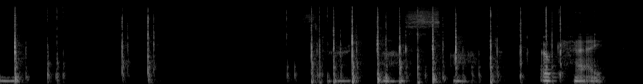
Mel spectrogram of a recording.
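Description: Rapid clicks of typing on a computer keyboard, heard over a video-call connection. The sound cuts out completely for about a second in the middle, then the typing resumes under a low voice.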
